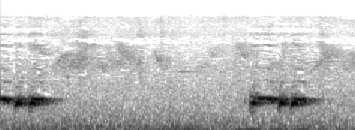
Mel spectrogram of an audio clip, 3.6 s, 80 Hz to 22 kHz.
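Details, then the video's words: Zebra dove of the crossing type, a contest-winning perkutut from Indonesia, gives two mellow trilled coo phrases about 2.5 seconds apart, each with quick rippling notes, against faint low rumble. "Pancingan Pekutut Crossing Gacor Dorr"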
